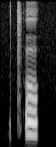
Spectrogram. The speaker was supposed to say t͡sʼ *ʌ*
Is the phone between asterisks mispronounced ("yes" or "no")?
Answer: no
